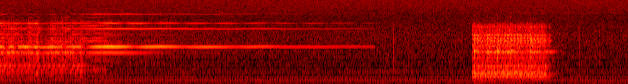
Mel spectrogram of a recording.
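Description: A telephone bell rings twice: a first ring of about a second whose tones fade out over the next few seconds, then a shorter second ring near the end.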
